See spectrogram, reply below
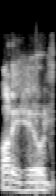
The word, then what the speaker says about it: Buddy Hield: Buddy Hield, is that correct? Am I pronouncing that correctly? – Yeah, we got Buddy Hield there.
